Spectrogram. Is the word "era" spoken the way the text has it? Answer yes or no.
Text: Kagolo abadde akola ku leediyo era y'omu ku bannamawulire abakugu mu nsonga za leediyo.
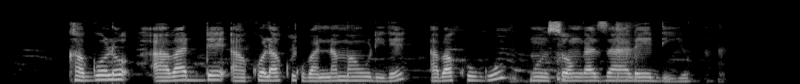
no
